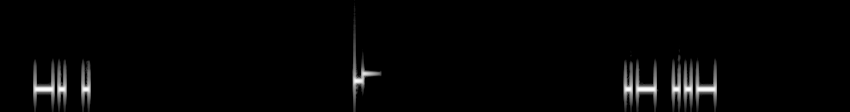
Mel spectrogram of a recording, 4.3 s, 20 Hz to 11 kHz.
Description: Morse code, heard as a keyed tone, about 41 wpm, 700 Hz. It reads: NE AU
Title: All Cut Numbers - 2-Digit 40wpm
